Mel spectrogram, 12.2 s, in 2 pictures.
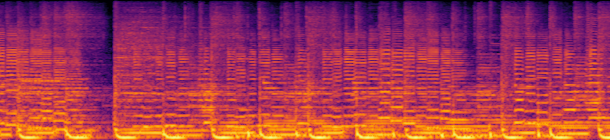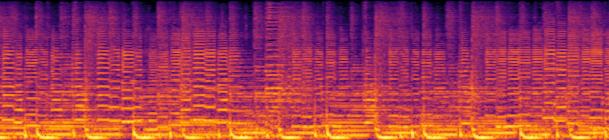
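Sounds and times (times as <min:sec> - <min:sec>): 
saxophone melody: 0:00.0 - 0:12.1.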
